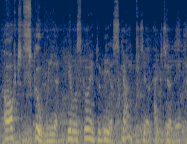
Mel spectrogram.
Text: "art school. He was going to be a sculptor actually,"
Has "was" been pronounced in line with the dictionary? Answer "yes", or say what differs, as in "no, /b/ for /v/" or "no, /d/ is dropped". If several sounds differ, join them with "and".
no, /s/ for /z/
